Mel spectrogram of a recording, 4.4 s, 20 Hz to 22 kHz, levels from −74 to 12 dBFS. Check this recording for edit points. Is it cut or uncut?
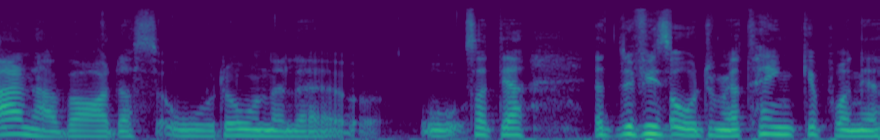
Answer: cut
